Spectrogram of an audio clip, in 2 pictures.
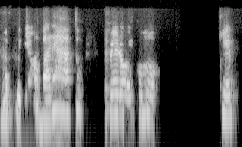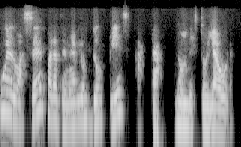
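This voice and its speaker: Reflective woman, slightly high voice. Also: a little slow, muffled recording. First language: Spanish. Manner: reflective, many fillers and restarts. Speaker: guest, travel entrepreneur. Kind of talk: conversational interview.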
